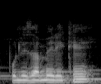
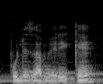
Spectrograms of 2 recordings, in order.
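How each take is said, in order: Both takes have the same delivery.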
